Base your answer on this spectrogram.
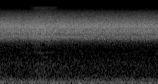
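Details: Dense chorus of cicadas, a steady, high, hissing drone that never pauses, heard while a lightweight hiking tent is being pitched outdoors; the speaker remarks on how many cicadas there are.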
